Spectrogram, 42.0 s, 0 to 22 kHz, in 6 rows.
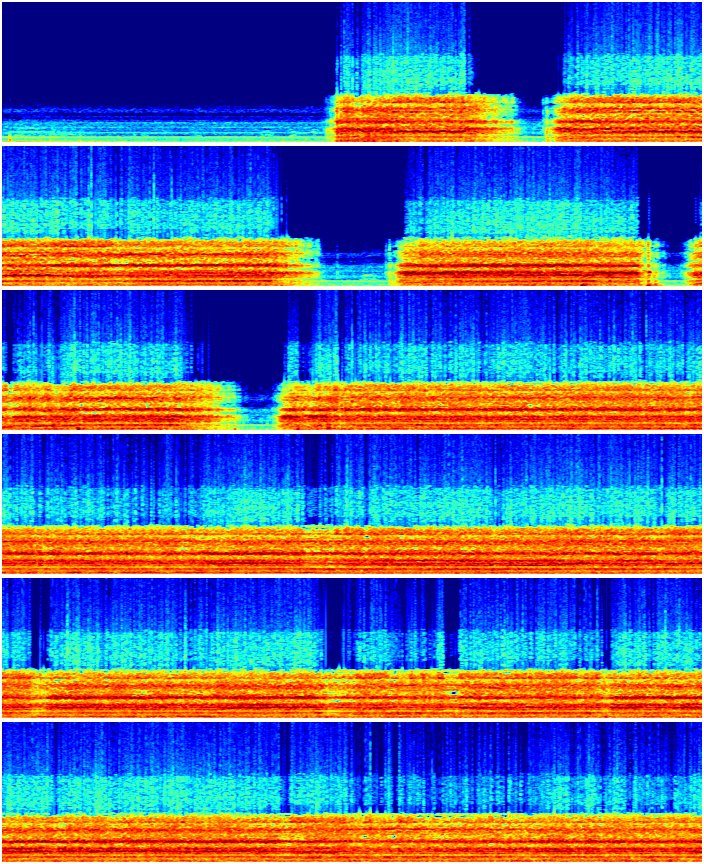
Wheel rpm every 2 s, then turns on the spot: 0, 100, 110, 210, 150, 110, 140, 140, 150, 230, 230, 230, 210, 220, 230, 220, 230, 220, 230, 230, 230.
none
